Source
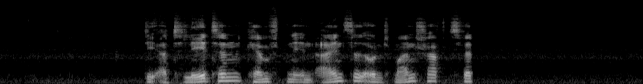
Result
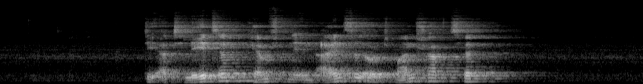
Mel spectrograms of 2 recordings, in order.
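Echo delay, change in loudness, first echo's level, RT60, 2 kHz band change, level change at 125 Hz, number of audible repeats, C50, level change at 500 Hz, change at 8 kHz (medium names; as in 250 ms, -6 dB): no echo, +5.0 dB, no echo, 1.2 s, +7.0 dB, -6.0 dB, no echo, 5.0 dB, +6.0 dB, +7.0 dB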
